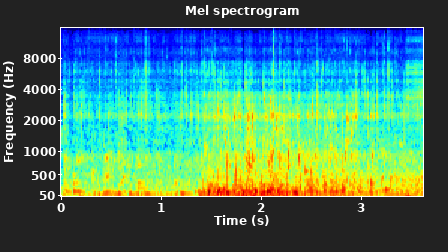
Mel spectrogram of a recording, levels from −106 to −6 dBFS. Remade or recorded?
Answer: recorded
